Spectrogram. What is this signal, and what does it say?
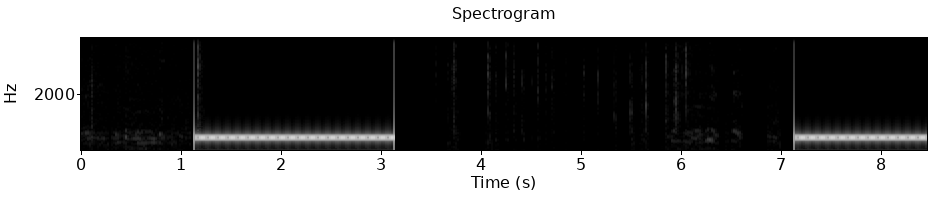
Ringback tone (North America), 440 + 480 Hz.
